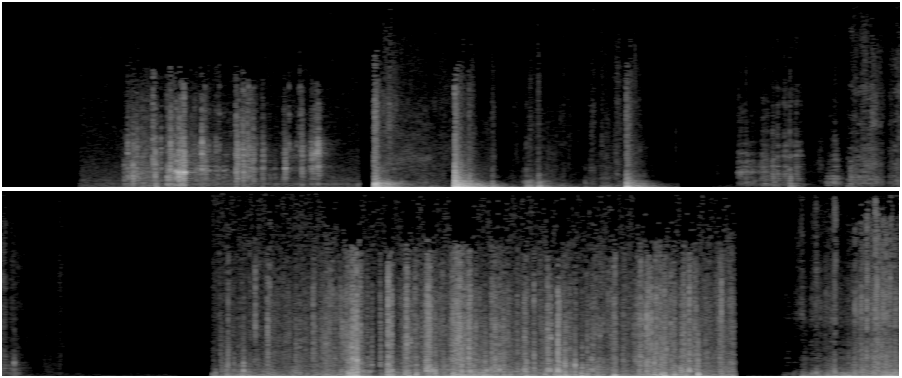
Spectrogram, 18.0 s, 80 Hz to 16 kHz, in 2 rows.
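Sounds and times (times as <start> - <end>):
heavy thuds: 3.7 - 6.8
packaging rustling: 11.1 - 16.4.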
